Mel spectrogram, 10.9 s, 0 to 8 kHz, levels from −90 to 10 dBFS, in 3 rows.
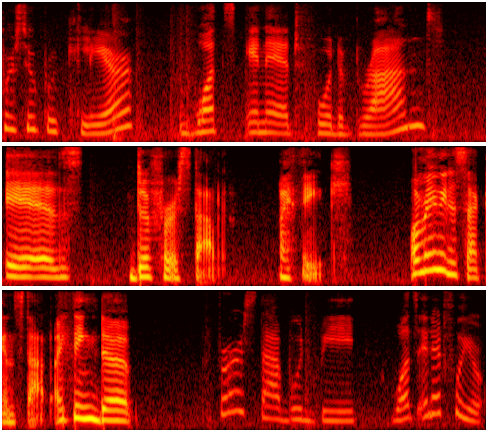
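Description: A speech recording with automatic gain falling twice. From 3.57 to 4.85 s the control pulls level down about 5 dB, and from 6.57 to 8.11 s about 6 dB. Voice and room noise sink together. Automatic gain rising runs from 6.83 to 9.56 s, lifting about 4 dB. It overlaps the second drop. Around 3 s and 8 s the talker also shifts position, which changes only the voice, not the background.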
